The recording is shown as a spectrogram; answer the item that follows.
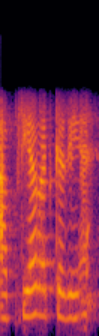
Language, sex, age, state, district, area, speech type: Hindi, female, 18-30, Madhya Pradesh, Narsinghpur, rural, conversation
